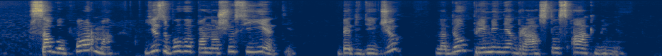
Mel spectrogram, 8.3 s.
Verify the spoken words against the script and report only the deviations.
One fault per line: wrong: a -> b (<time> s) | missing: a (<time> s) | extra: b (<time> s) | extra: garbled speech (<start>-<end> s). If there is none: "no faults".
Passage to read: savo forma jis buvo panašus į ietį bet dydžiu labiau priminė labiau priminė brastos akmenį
missing: labiau priminė (6.5 s)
